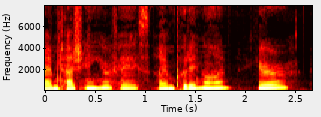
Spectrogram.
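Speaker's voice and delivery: soft ASMR voice. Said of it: "Do I sound like I'm doing A S M R?".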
